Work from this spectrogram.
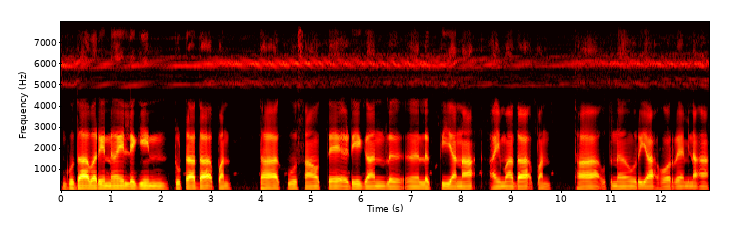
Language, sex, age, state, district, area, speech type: Santali, male, 30-45, Jharkhand, Pakur, rural, read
